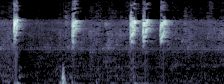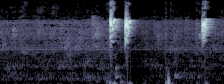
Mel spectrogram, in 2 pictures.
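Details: Sunbird, known locally as kolibri ninja, giving short, sharp high chips in scattered pairs and singles over about seven seconds, with low thumps and faint background hiss.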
